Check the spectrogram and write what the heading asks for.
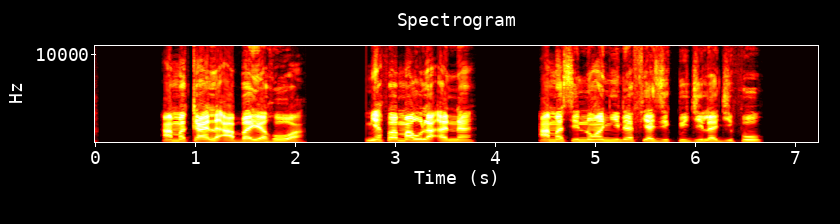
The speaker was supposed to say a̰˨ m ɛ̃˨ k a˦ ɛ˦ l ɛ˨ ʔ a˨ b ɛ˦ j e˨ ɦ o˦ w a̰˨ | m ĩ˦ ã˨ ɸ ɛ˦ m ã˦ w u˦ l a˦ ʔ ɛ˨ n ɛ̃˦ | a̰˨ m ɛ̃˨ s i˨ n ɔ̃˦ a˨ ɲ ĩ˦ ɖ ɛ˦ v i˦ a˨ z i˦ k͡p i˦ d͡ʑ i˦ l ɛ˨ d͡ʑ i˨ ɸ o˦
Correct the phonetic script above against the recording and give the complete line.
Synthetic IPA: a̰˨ m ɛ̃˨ k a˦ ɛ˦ l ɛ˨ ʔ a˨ b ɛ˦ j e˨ ɦ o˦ w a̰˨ | m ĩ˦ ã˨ ɸ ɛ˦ m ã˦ w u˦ l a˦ ʔ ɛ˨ n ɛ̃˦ | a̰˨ m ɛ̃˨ s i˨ n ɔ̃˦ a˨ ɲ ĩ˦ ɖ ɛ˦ f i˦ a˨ z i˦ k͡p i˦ d͡ʑ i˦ l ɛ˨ d͡ʑ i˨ ɸ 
